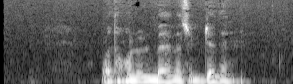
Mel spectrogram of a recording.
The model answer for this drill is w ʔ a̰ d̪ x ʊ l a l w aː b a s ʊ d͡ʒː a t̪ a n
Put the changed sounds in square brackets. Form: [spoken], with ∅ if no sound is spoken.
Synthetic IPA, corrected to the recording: w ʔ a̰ d̪ x ʊ l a l [b] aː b a s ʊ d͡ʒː a [d̪] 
